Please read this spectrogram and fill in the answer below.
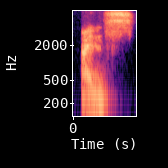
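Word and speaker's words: eins: এবার একজনকে জিজ্ঞেস করব রাহাত ভাই জি আপনি উচ্চারণ করেন এক থেকে 10 পর্যন্ত আইন আইনস এস আছে কিন্তু লাস্টে আইন্স আইনস রিয়েট না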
